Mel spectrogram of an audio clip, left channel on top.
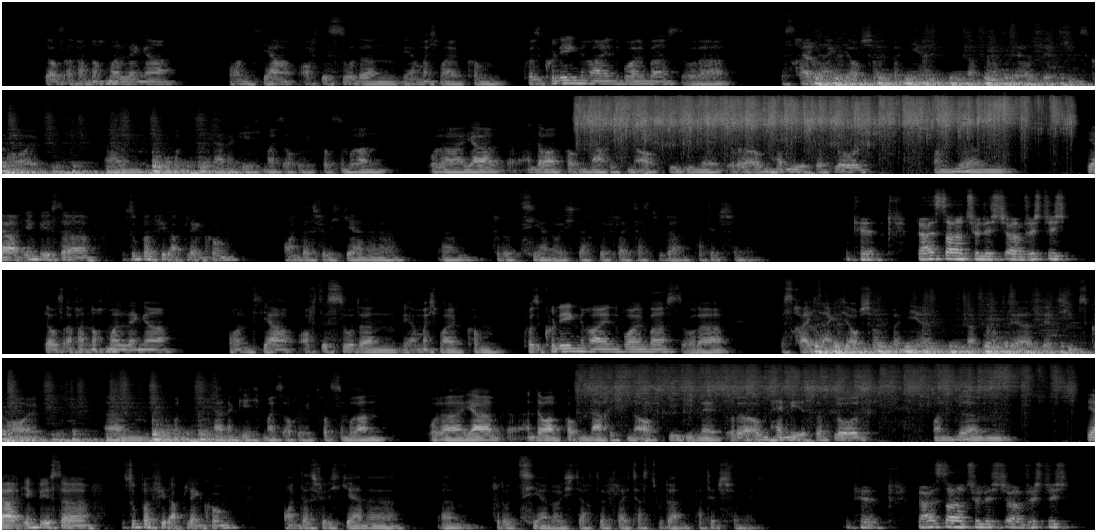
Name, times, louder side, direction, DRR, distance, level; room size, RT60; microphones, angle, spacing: voice 1, 0.4-1.7 2.3-7.2 7.8-9.3 9.6-11.3 12.0-14.7 15.2-20.0 20.2-21.0 21.8-24.2 24.7-25.8 26.2-29.4, right 3 dB, 75° right, 0.6 m, -33 dB
sound 1, 8.1-13.6, right 1 dB, 30° right, 0.5 m, -28 dB
sound 2, 16.6-21.7, left 12 dB, 65° left, 0.4 m, -31 dB
voice 2, 30.4-32.5, left 2 dB, 45° left, 0.8 m, -29 dB
3.5 x 2.0 x 2.5 m
head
